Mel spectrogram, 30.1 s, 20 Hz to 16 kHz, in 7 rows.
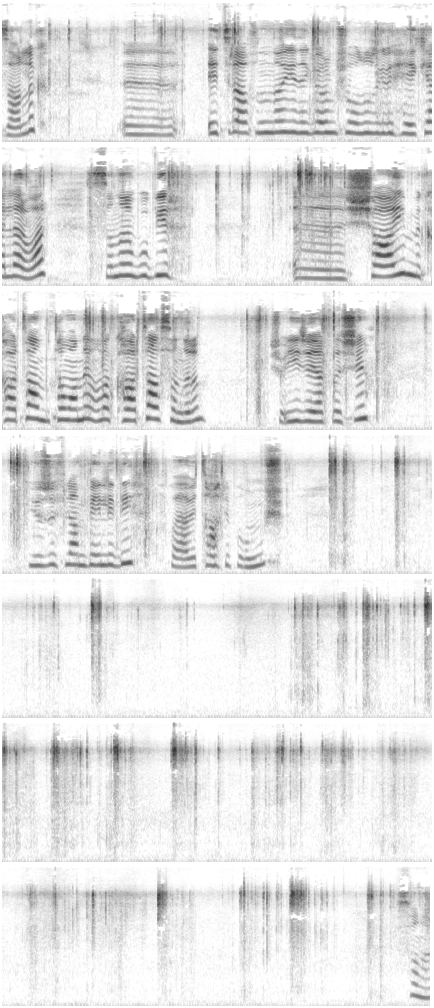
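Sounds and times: footsteps on gravel: 0.0 - 30.0.

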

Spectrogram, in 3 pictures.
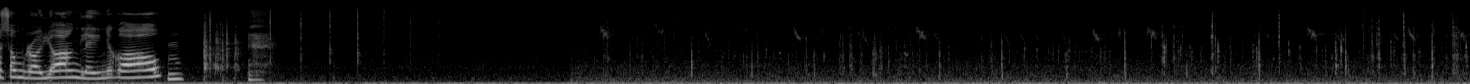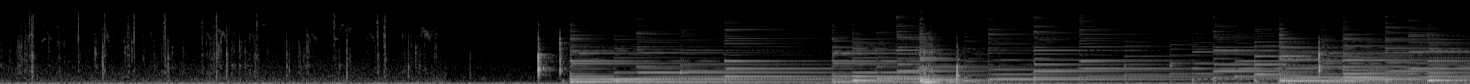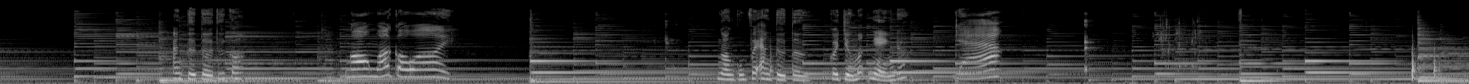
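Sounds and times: bird chirps: 5.9 - 19.2
scattered clicks: 11.2 - 19.2
soft acoustic guitar music: 20.4 - 44.0.

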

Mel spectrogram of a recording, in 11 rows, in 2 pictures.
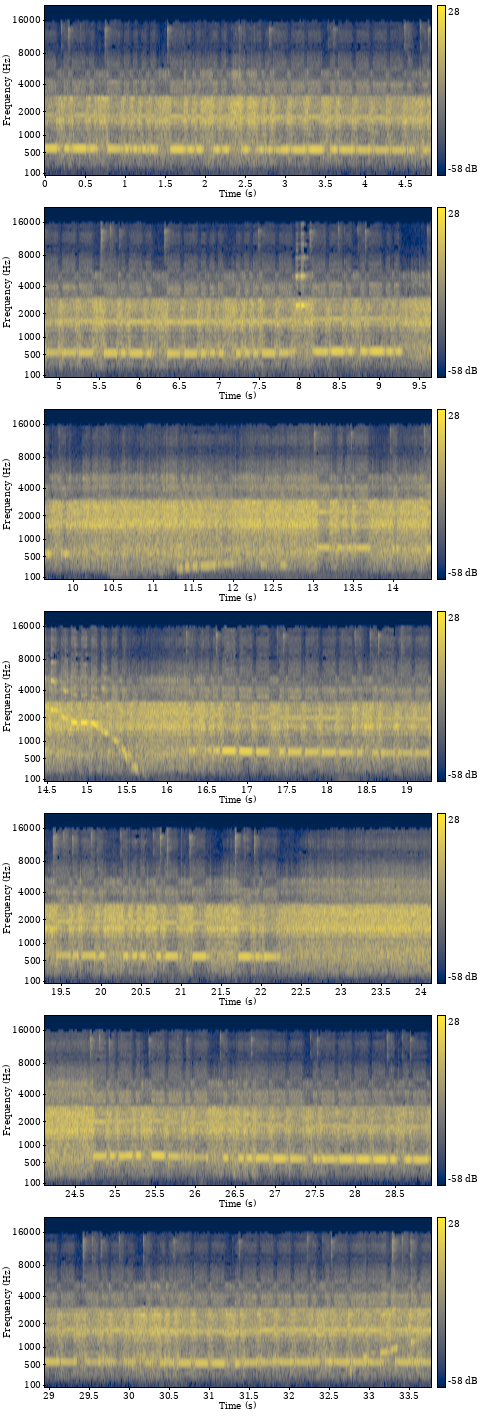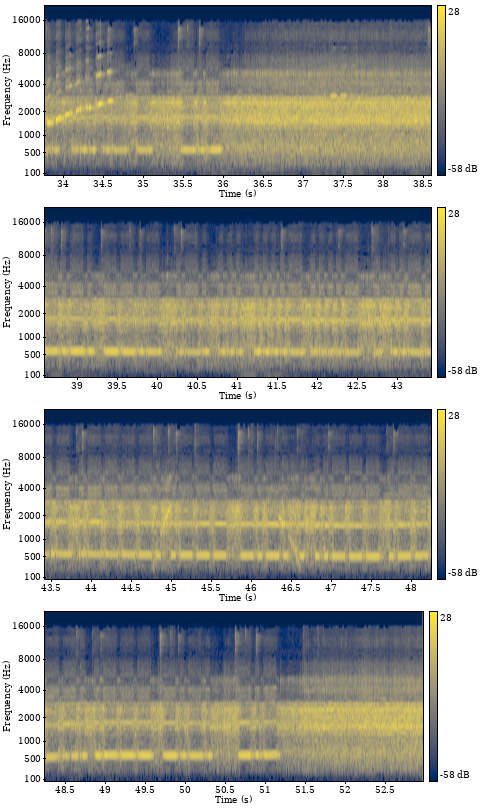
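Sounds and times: morse code tone: 0.0 - 10.1, 10.9 - 15.8, 30.4 - 34.9, 37.2 - 37.7
gliding radio whistles: 0.0 - 52.9
radio receiver hiss: 0.0 - 52.9.

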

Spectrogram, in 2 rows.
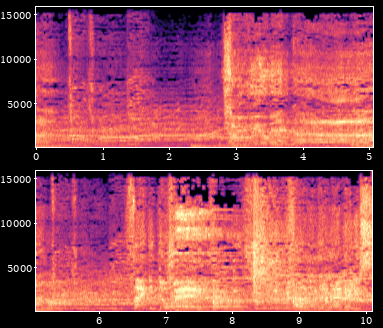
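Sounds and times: man singing: 0.0 - 10.0
heavy bass line and beat: 7.2 - 10.0.

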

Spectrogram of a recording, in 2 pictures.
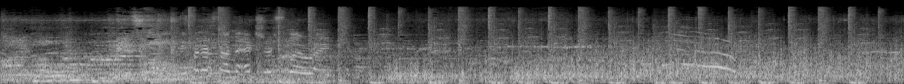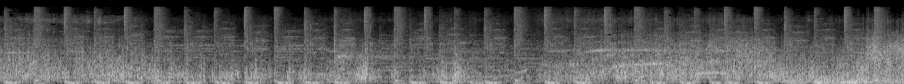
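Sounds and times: music: 0.0 - 18.0
roller coaster wheels clacking: 1.6 - 18.0.

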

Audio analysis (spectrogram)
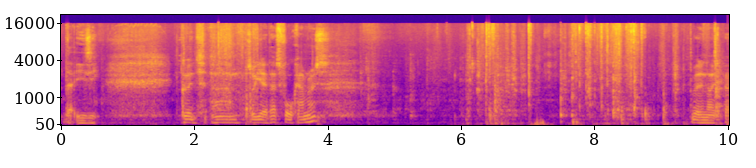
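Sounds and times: cardboard box rustling and scraping: 6.1 - 10.0.

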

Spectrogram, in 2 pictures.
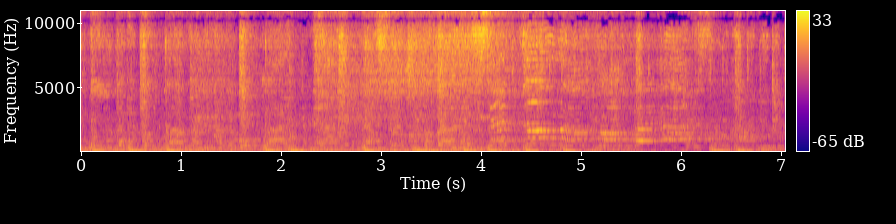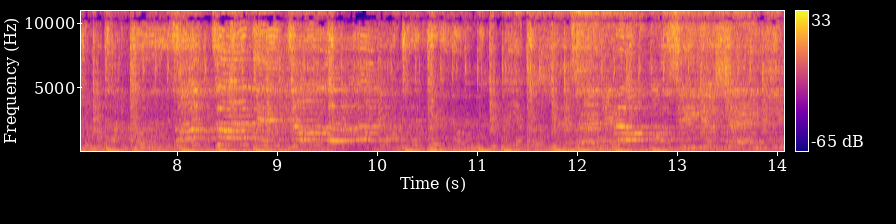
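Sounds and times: pop dance track: 0.0 - 14.0
woman singing: 0.0 - 14.0.

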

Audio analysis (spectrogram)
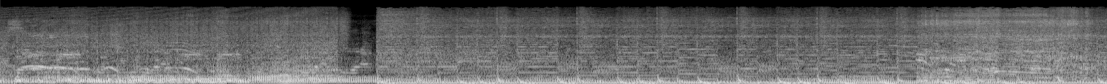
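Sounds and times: spectators shouting: 0.0 - 2.1, 9.2 - 11.0
background music: 0.0 - 11.0
dirt bike engine revving: 0.0 - 11.0.

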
